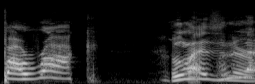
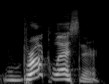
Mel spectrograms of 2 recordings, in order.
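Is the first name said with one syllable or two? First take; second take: two; one. First: The first name is said with two syllables. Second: The first name is said with one syllable. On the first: It sounds like the name of a president. The speaker calls it wrong. "Blame Paul Heyman for saying it that way. He's like Barack Lesnar" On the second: It is the wrestler's ordinary name. The speaker calls it right. "That's not Barack Obama. Like that's a Brock Lesnar"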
